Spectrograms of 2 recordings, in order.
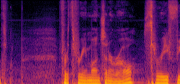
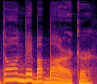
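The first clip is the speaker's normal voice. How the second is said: slow, higher-pitched playful call; mock Spanish question; 7 semitones higher, 3 dB louder, slower than usual. Jokingly acting out his Spanish question.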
